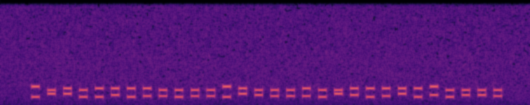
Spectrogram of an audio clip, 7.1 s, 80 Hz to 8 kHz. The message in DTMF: 3*01282541443074451*8250291774

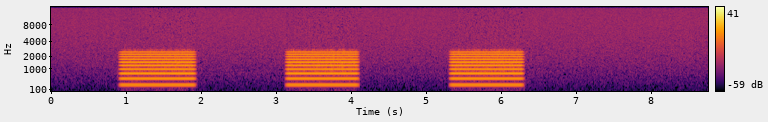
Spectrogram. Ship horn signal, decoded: 3 short

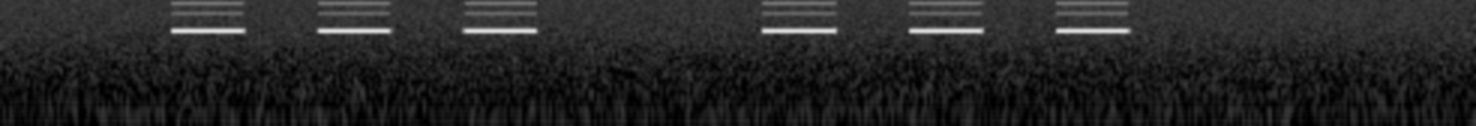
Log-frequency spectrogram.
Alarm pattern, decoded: temporal three

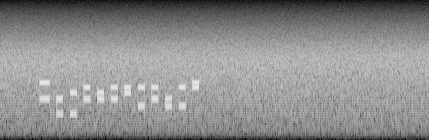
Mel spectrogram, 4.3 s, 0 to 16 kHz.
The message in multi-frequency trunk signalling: KP 2496908938 ST

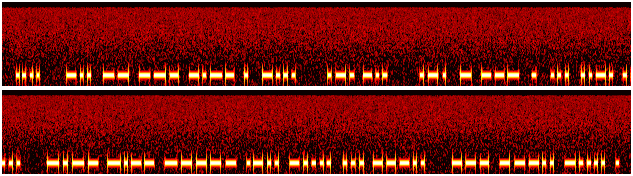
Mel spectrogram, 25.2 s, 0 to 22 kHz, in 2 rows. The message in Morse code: H DMOYEB RD RTOESFH YY0L6S8 O86E

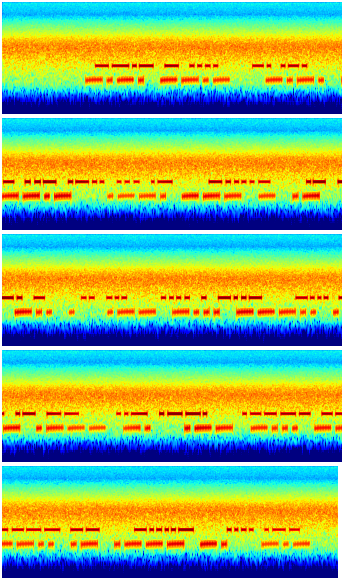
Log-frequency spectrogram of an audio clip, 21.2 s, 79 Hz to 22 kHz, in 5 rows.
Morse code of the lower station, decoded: CQ CQ POTA DE WB8AJN WB8AJN K

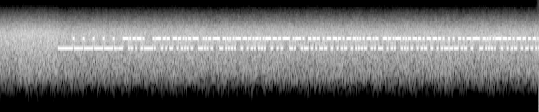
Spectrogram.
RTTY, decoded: EL SOSTRE DE TEULA ARAB ES A QUATRE …

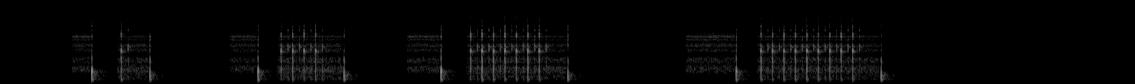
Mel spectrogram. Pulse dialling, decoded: 1 4 7 9

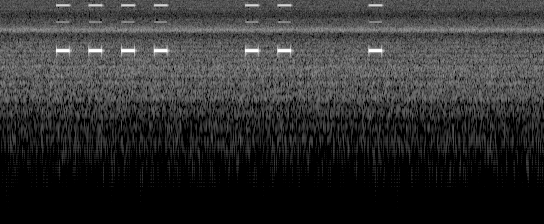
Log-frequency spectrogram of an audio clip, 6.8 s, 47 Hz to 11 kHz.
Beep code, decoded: 4-2-1

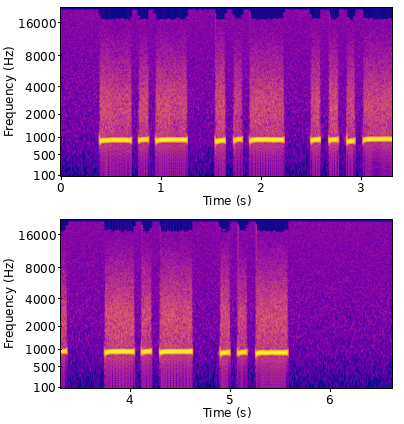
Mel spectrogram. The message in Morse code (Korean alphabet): 일이

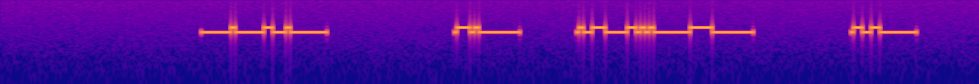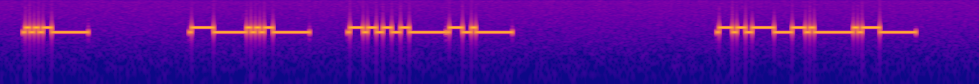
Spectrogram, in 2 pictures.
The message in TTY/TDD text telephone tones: CHARTISTS IN THE

